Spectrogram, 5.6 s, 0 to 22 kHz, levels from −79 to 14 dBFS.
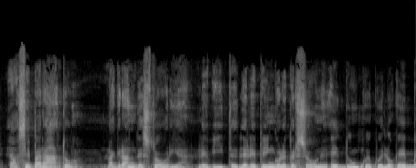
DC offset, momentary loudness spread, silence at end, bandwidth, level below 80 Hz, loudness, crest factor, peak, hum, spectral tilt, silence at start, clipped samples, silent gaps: under 0.1%; 7 LU; 0 s; 16 kHz; -70 dBFS; -20 LUFS; 12 dB; -6 dBFS; none; -5.5 dB/octave; 0.1 s; under 0.1%; none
